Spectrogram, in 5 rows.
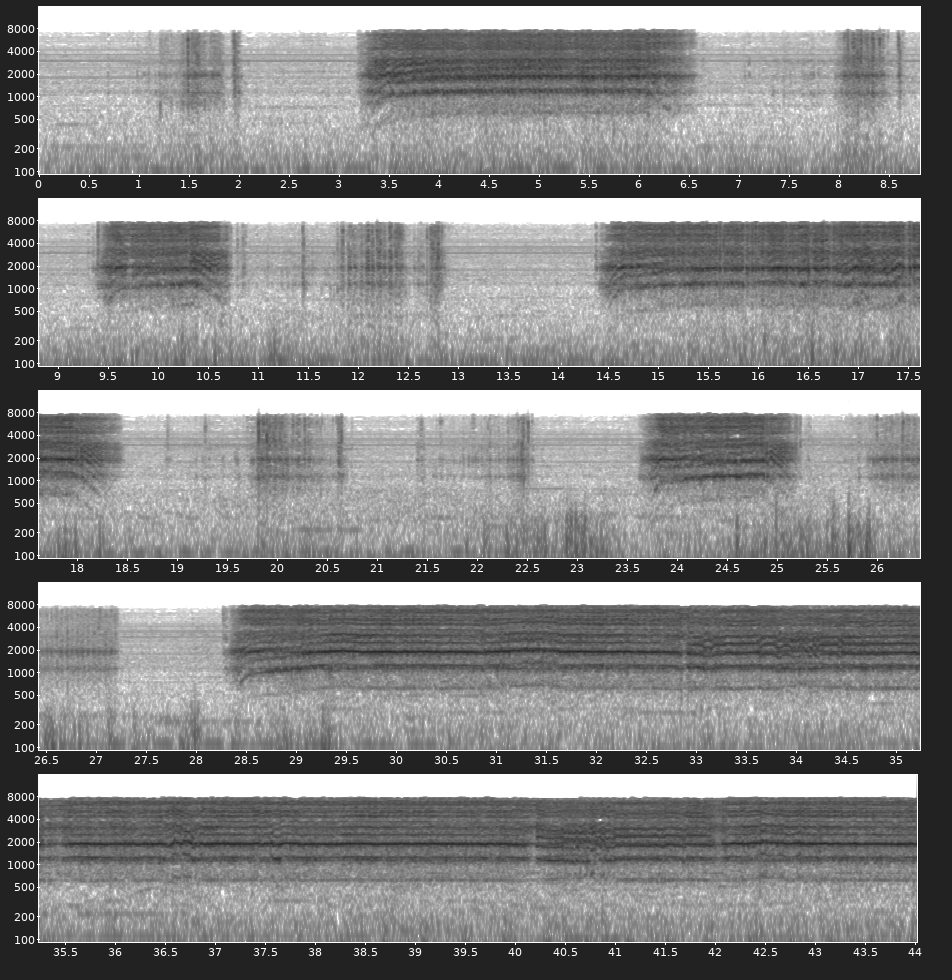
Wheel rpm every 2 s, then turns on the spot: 10, 30, 160, 30, 40, 60, 10, 90, 160, 30, 20, 10, 80, 10, 90, 160, 160, 160, 160, 160, 160, 160.
10-14 20-22 26-28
